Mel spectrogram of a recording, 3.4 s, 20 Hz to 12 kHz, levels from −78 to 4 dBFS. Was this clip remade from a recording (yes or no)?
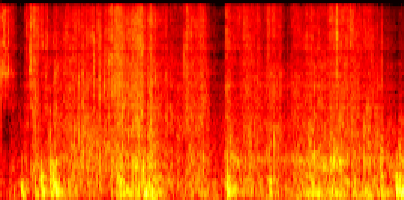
yes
